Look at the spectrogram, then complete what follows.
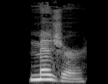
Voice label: "measure", spelling voice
